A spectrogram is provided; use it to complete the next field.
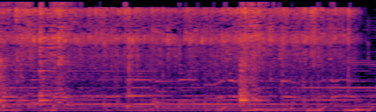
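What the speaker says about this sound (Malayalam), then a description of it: "ഇനി നമുക്കിതിലേക്ക് നമ്മൾ അരിഞ്ഞു വെച്ചിട്ടുള്ള ഇഞ്ചിയും പച്ചമുളകും ചേർത്ത് കൊടുക്കാം." Ginger and green chillies sizzle steadily in hot oil in a pan for a paneer butter masala, with scraping stirs breaking in now and then; the frying hiss is close and continuous, with no talking.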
